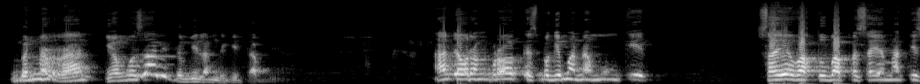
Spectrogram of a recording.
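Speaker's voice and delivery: high, loud, insistent sermon delivery; rising to full force, challenging the listeners; fervent preaching. Acted. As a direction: preach it hard, pressing every question on the crowd. Preacher rouses the congregation.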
